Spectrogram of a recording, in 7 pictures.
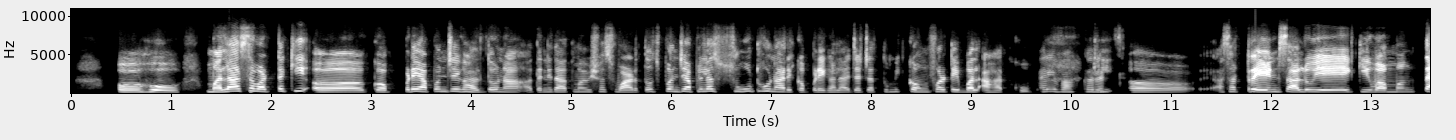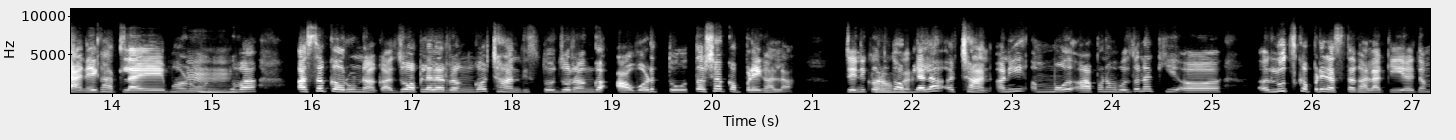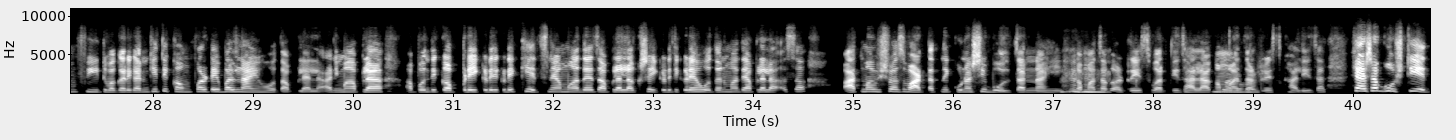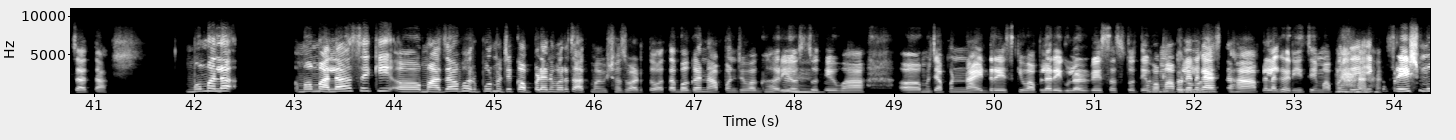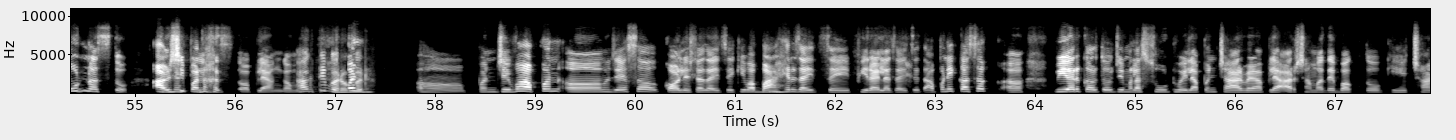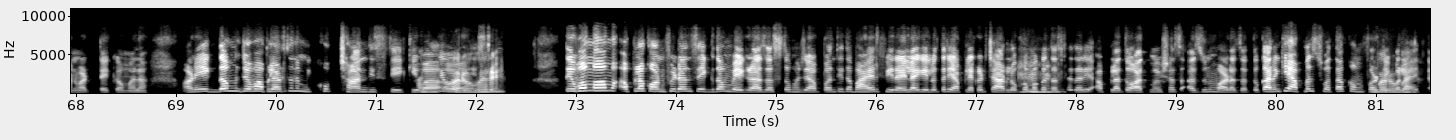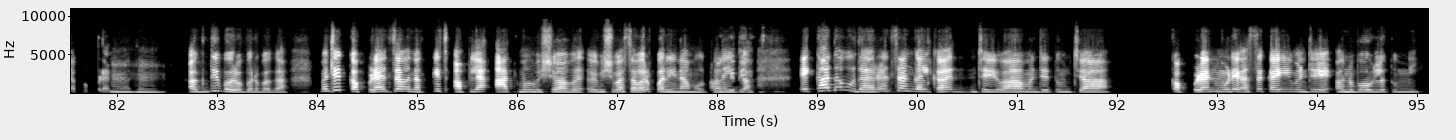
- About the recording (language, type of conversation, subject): Marathi, podcast, कपडे घातल्यावर तुमच्या आत्मविश्वासात कसा बदल होतो, असा एखादा अनुभव सांगू शकाल का?
- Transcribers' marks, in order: in English: "कम्फर्टेबल"; tapping; other background noise; other noise; in English: "कम्फर्टेबल"; in English: "रेग्युलर"; in English: "फ्रेश"; laughing while speaking: "आळशीपणा असतो आपल्या अंगामध्ये"; chuckle; in English: "कॉन्फिडन्स"; in English: "कम्फर्टेबल"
